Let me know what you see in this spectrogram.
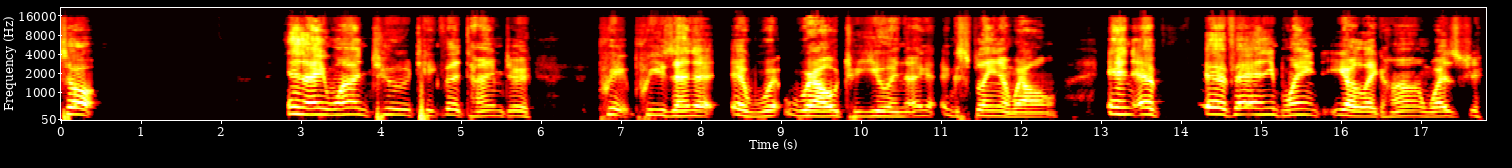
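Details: Stuttering-like disfluency: a longstanding speech impediment in an adult male podcast host, audible whenever he speaks; real speech with repeated words throughout.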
